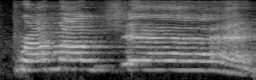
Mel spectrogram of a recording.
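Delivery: excited. Retold or imitated. Quoting the game show.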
